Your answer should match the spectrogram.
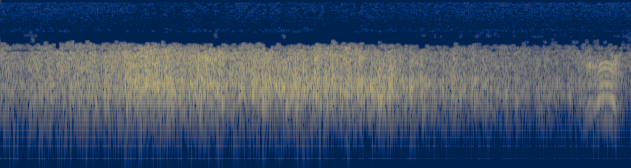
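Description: An express train rushes past with a steady, loud rumbling roar that holds for several seconds, then eases slightly as it moves away; a voice briefly starts up at the very end.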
